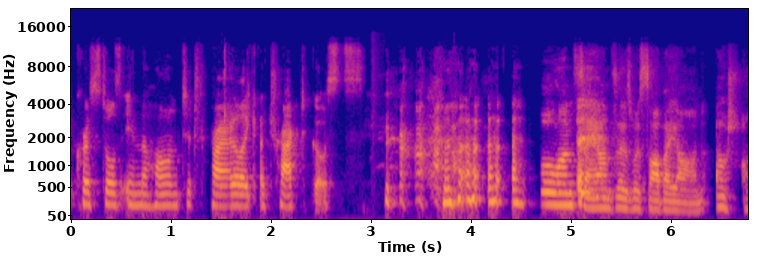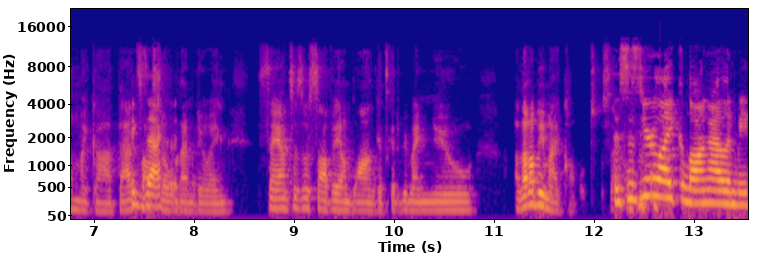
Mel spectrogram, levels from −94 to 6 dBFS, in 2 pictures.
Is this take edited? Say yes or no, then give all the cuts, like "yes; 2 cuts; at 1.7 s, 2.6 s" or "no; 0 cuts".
no; 0 cuts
